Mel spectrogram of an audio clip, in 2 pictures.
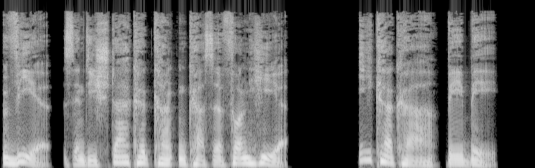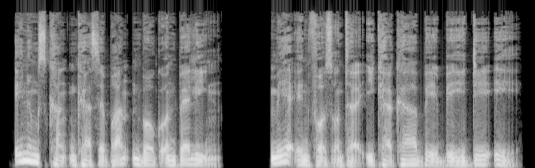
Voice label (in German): werbung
